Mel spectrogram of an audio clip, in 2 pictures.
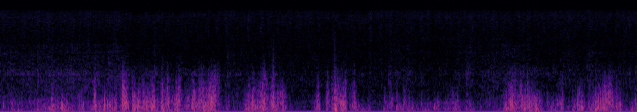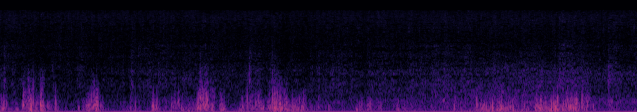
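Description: Wind buffets the microphone outdoors at night along the street behind Malden Stuff and Shop Plaza, not very cold, in steady, low rumbling gusts that swell and ease throughout, loud with no one talking.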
